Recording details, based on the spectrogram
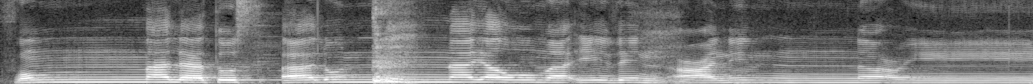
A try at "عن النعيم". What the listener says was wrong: بس یہ عین جو ہے یہ آپ کی مسلسل موٹی ہی جا رہی ہے، اس کو باریک کرنے کی کوشش کریں. عن النعیم،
